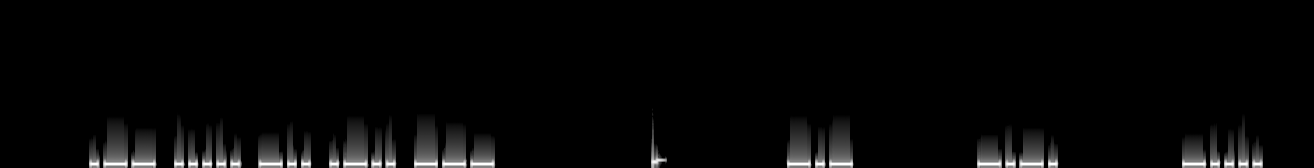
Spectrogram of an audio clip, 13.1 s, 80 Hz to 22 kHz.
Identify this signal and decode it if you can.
Morse code, heard as a keyed tone, about 17 wpm, spaced as for 10 wpm, 700 Hz. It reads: W5DLO KC6
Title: USA Call Signs - 6x Character Spacing - 17wpm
